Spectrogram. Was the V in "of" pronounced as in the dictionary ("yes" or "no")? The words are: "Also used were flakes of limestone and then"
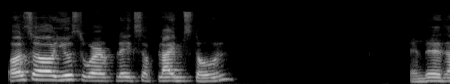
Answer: no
